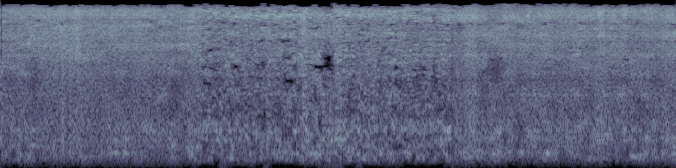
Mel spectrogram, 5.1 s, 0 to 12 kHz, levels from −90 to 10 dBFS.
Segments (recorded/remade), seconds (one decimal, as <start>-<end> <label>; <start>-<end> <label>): 0.0-1.5 remade; 1.5-3.4 recorded; 3.4-5.1 remade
